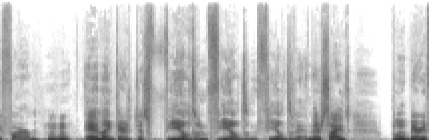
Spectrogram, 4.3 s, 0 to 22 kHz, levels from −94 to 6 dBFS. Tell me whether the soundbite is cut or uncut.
uncut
